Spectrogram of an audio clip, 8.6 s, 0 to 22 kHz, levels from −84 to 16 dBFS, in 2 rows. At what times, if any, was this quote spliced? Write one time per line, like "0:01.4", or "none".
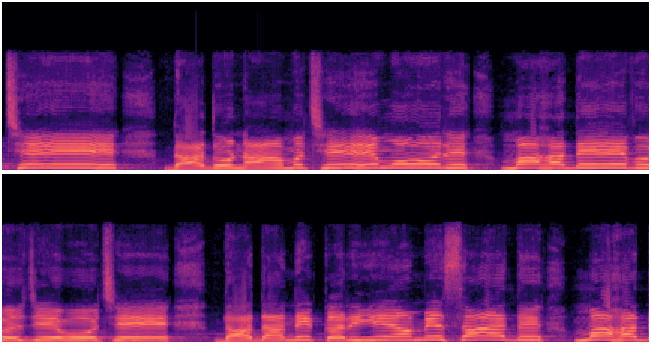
none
